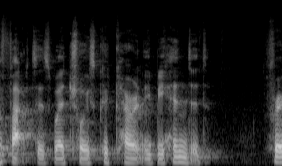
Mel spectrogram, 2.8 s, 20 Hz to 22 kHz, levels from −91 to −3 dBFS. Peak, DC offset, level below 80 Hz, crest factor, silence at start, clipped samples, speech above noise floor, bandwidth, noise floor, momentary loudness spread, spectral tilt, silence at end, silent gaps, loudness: -12 dBFS; under 0.1%; -82 dBFS; 22 dB; 0 s; under 0.1%; 30 dB; 13 kHz; -63 dBFS; 4 LU; -5.5 dB/octave; 0 s; none; -33 LUFS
